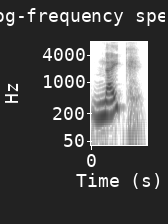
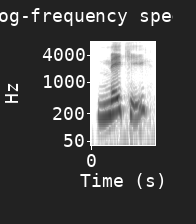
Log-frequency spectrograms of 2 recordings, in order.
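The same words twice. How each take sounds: First: The name ends like the word 'bike'. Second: The name ends with a 'key' sound. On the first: The speaker calls it wrong. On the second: The speaker calls it right.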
